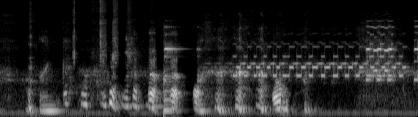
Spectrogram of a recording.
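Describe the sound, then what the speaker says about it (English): A telephone ringtone cuts in partway through a person's speech, then repeats as a steady electronic ring after the talking stops. "Oh, sorry, that's my phone."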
